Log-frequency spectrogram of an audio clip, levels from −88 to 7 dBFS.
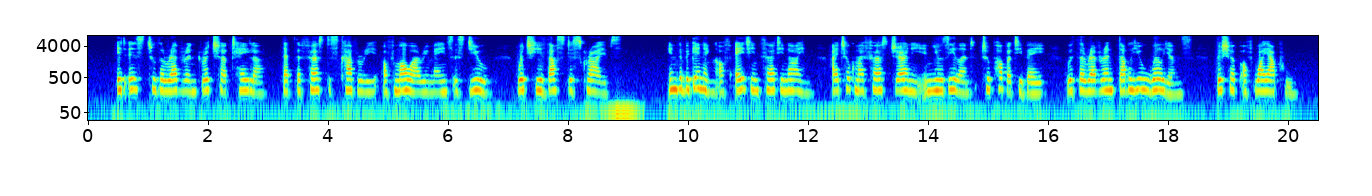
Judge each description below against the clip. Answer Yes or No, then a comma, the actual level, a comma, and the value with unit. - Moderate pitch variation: No, narrow, 1.9 semitones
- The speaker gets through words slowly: Yes, slow, 130 wpm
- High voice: Yes, high, 215 Hz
